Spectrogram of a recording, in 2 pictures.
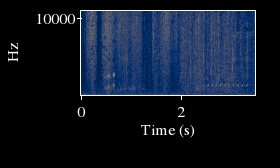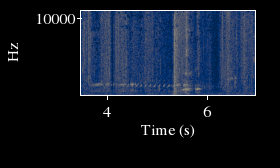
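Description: A frog creature in the game Mortal Shell gives repeated low croaks and rattling trills over a dark ambient hum, growing louder near the end with a sharp hit.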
